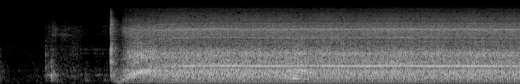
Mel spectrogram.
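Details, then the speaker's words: Vintage Hoover 160 vacuum motor run on the bench: spins up to a steady but low, sluggish hum with a rough crackle, visible arcing at the bottom, far too slow; faulty armature. "it's going it's going but it's not fast enough it's far too slow it's not running properly and you can actually see arcing right down in the motor there on the bottom"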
